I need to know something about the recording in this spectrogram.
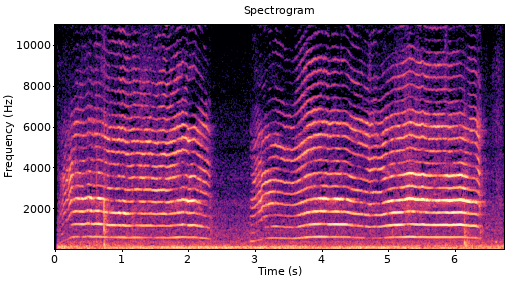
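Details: Domestic cat giving two long drawn-out meows, the first about two seconds, the second longer at about three seconds, each clear and harmonic-rich, steady in pitch with a slight rise at the start of the second, recorded indoors in quiet.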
